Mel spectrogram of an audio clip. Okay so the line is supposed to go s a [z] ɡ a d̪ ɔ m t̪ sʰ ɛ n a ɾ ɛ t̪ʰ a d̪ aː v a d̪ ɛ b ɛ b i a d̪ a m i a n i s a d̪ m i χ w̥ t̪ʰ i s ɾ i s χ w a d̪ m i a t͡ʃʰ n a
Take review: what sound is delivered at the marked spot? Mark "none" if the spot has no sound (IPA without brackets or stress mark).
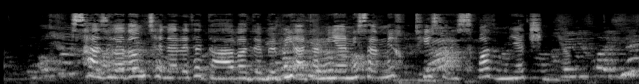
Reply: z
